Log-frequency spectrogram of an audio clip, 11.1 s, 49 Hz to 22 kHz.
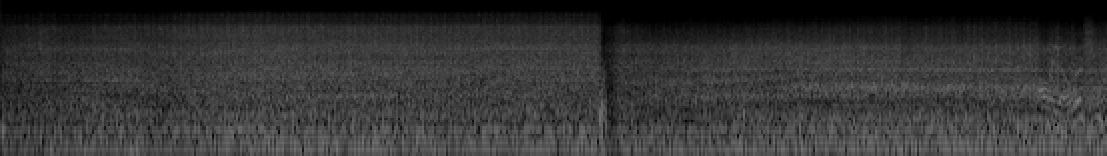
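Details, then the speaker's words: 1999 Jeep Cherokee XJ 4.0 listed as needing an engine, first start after plugs and wires refitted: rough, uneven loping idle with dropped pulses under a loud rumble; misfire traced to blown head gasket between cylinders 3 and 4. "it's a runner it's a runner it sounds like it's got a Miss but it's definitely a"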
